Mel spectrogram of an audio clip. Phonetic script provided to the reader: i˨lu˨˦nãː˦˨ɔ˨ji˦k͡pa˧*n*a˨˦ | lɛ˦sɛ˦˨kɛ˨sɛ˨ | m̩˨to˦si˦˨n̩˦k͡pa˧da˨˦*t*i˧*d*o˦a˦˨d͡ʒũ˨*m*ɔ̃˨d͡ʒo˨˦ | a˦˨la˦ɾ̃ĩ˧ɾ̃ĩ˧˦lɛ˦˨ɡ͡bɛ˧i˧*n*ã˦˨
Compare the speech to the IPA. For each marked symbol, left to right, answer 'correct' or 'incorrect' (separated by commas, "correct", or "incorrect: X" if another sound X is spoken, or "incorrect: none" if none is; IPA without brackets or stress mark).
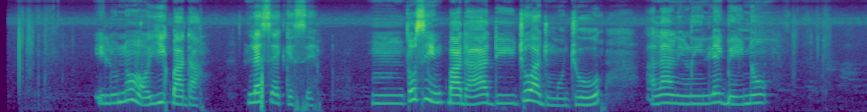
incorrect: d, incorrect: d, incorrect: d͡ʒ, correct, correct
